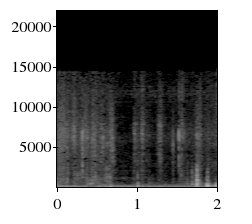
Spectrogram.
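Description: Thin Bible pages being leafed through: a few soft paper clicks and taps, a little louder near the end.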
